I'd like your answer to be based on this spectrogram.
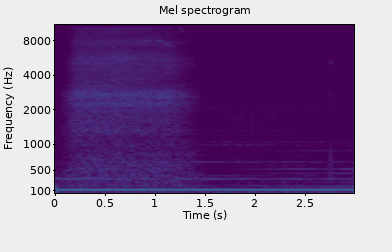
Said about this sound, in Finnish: Aloitetaan ihan sillä, että hengitetään syvään.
